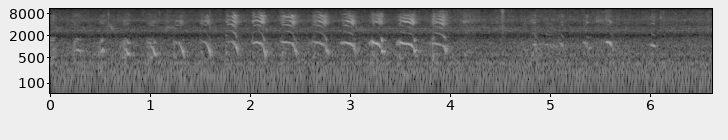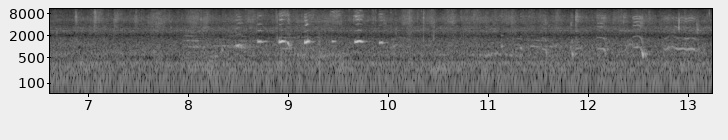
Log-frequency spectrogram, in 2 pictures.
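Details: Irish Terrier puppies from one litter on their first outing, with rapid high yips and whimpering squeaks in quick series, a few louder squeals later, and a brief spoken word at the end.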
